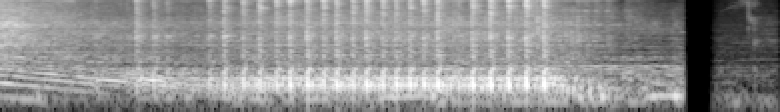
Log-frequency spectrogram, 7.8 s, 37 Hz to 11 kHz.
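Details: Suzuki Satria 2-stroke (Lumba) mid-restoration, about 70% done, engine newly running with stock exhaust installed: crisp crackle rising and settling with throttle, even clean firing before cut-off. Engine runs smoothly.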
